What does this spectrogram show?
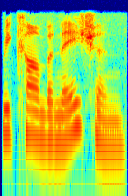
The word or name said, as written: recombination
